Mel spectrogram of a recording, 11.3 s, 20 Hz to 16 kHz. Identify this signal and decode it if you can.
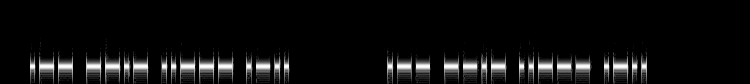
Morse code, heard as a keyed tone, about 17 wpm, 700 Hz. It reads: WQ2L WQ2L
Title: USA Call Signs - 4 Characters - Repeated 2x - 17wpm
